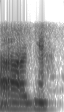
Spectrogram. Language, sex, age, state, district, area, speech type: Odia, female, 60+, Odisha, Gajapati, rural, conversation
